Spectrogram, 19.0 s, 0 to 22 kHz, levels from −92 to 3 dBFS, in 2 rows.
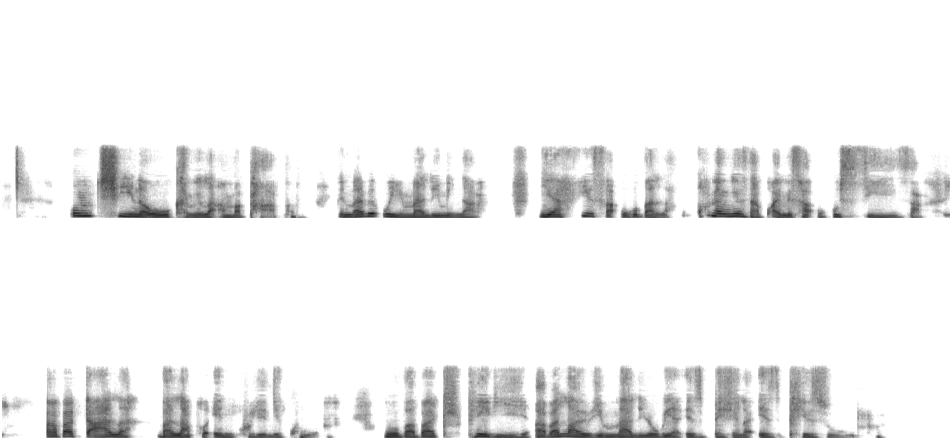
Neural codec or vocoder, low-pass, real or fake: codec, 16 kHz, 1.1 kbps, Voila-Tokenizer; 7.2 kHz; fake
